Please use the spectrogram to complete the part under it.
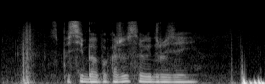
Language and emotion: Russian, neutral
